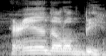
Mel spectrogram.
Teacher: نون ساکن کے بعد دال ہے، اخفاء حقیقی ہوگا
